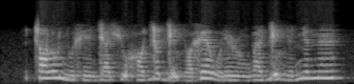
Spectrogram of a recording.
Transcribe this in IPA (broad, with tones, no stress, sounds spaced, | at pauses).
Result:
c ɒ˥ l u˥ ɲ u˩ xʲ ẽ˩ ɟ æ˩ ç ṵ˩ x ɒ˨ ɟ ɒ˦ ɟ ḛ˩ ʎ ɒ˩ xʲ æ˦ w u˩ ɾʲ ẽ˨ ɭ ũ˩ w æ˨ ɟ ḛ˦ ʎ e˨ ɲ e˥ ŋ ẽ˥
